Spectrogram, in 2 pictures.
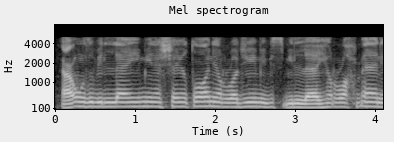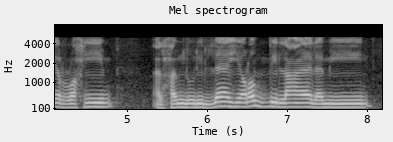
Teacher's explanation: تصل الاستعاذة بالبسملة بنفس وتقطعها عن أول السورة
